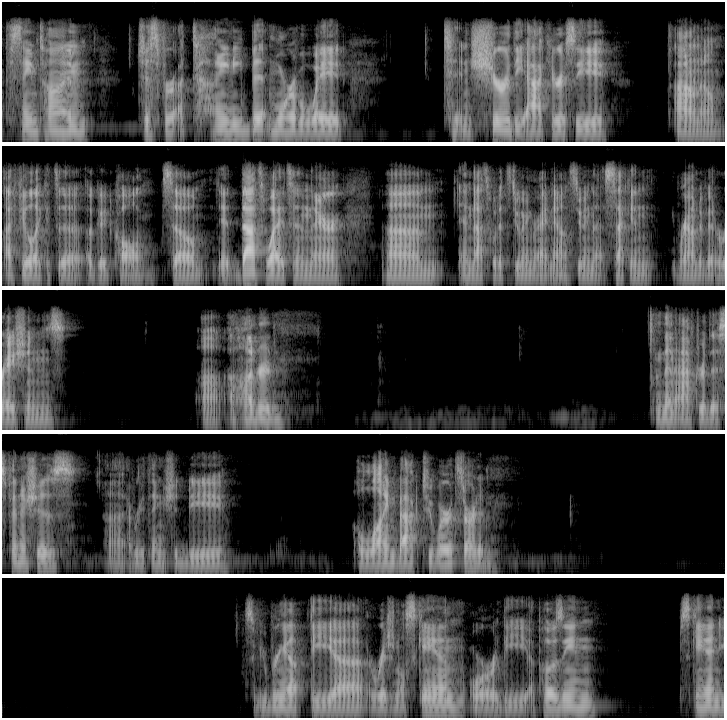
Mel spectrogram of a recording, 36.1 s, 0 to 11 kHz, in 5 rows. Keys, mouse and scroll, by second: 31.8-36.1 drag.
